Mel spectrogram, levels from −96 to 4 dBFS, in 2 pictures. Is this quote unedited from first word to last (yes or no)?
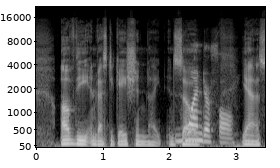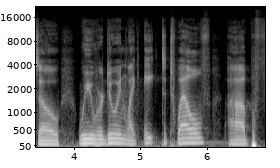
yes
